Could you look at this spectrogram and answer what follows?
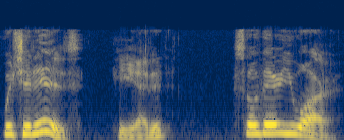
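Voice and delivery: high, chirpy bear voice; pleased little bear. Acted. Pooh talks to himself on the way, high and pleased. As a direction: sound proud of having settled it.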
